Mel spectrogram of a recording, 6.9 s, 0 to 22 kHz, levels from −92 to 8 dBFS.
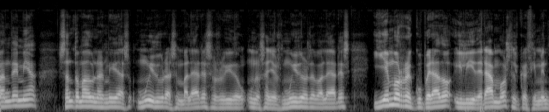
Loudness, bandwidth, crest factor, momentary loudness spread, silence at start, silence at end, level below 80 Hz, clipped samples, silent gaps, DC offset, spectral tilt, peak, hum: -24 LUFS; 16 kHz; 18 dB; 8 LU; 0 s; 0 s; -58 dBFS; under 0.1%; none; under 0.1%; -6 dB/octave; -6 dBFS; none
